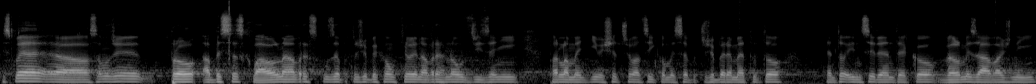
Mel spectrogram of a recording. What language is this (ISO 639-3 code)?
ces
